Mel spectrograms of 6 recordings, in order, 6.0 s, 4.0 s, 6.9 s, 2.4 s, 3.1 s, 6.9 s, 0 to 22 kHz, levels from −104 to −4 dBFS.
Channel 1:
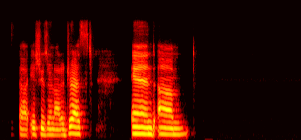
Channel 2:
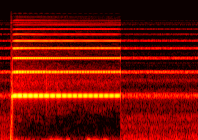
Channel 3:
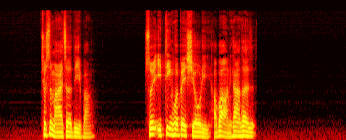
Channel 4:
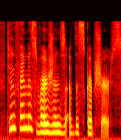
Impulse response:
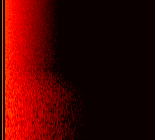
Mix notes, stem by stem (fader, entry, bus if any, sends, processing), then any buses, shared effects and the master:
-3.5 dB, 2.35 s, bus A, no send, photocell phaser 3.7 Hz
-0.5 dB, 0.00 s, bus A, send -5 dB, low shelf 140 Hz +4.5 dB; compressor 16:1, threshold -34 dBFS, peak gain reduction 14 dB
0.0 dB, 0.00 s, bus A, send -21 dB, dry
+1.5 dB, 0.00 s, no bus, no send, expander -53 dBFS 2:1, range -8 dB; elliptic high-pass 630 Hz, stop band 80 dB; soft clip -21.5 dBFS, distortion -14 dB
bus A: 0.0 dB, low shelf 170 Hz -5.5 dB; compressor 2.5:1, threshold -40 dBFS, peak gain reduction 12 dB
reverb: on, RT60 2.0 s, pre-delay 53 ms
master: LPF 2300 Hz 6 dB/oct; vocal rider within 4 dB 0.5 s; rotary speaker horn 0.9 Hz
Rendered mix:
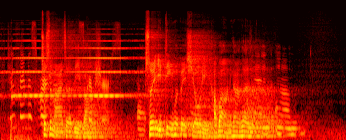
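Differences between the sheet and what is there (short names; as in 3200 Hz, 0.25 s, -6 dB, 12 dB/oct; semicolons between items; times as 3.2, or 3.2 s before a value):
stem 3 0.0 dB -> +10.0 dB; stem 4 +1.5 dB -> -7.5 dB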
